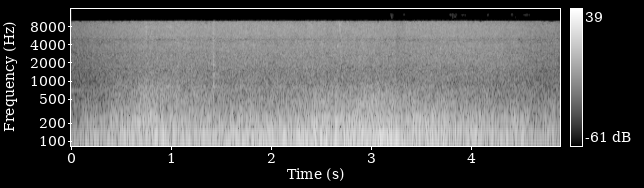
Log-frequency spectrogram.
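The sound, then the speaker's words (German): Tennis-ball-sized hailstones pound onto cars on a country road in Upper Bavaria during a storm, in a dense, relentless barrage so forceful that rear windows shatter, countless impacts merging into a loud, rumbling roar that holds steady throughout, with no voices. “Tennisball große Hagelkörner donnern auf die Autos.”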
